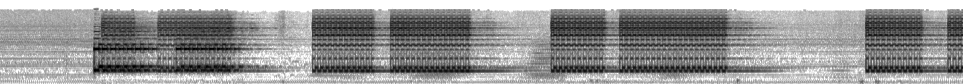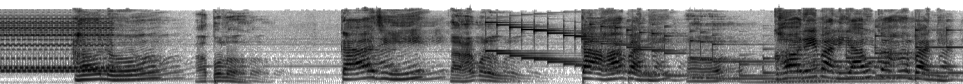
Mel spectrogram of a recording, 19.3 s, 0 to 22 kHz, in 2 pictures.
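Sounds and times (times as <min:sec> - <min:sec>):
electronic double-pulse ringback tone on an outgoing telephone call: 0:00.9 - 0:07.8, 0:08.7 - 0:11.1, 0:14.6 - 0:19.2
speech: 0:10.4 - 0:12.2, 0:13.0 - 0:19.2.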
